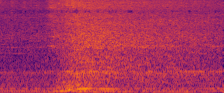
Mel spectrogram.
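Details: Chevy Silverado/GMC Sierra truck after replacing the fuel lines with braided stainless lines, relay refitted and key cycled three times to prime: the engine catches cleanly, revs smoothly and settles to a steady even run with no misses or knocks; normal start.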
